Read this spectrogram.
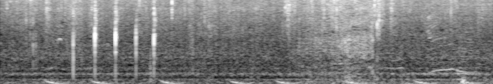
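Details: Honey bees from a wild nest beside a house, giving a steady low hum that runs unbroken through the clip, with repeated low thumps and sharp clicks of handling over it.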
